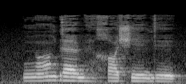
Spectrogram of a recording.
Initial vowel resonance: nasal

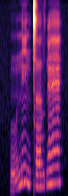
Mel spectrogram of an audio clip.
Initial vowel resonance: nasal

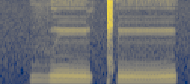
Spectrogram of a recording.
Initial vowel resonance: nasal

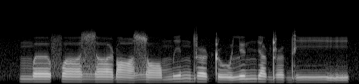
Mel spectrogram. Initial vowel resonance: oral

